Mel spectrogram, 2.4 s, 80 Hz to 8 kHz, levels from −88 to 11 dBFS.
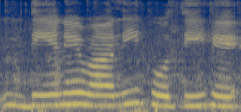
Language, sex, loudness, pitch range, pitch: Hindi, female, -13 LUFS, 255-280 Hz, 265 Hz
